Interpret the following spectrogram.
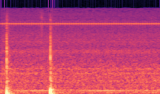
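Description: Two dull knocks about two-thirds of a second apart: handling noise as the metal power supply casing is held and moved close to the camera.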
